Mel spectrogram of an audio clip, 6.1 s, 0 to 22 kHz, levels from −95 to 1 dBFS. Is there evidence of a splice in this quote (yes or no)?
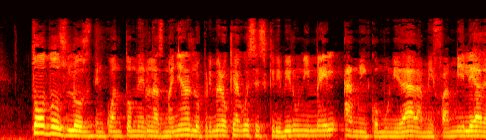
yes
